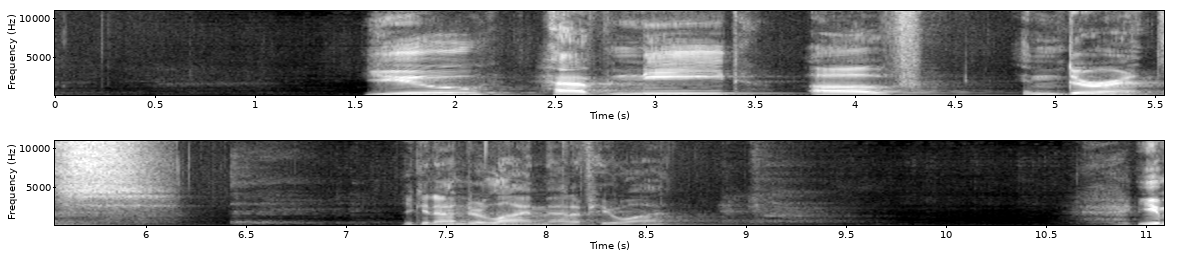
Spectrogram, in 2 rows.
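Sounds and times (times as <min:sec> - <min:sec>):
man speaking: 0:01.5 - 0:06.2, 0:07.3 - 0:08.8
man breathing in: 0:10.6 - 0:11.0.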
